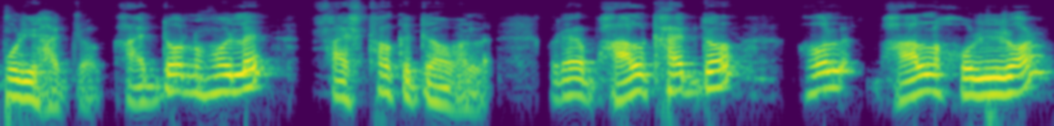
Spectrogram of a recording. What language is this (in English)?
Assamese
